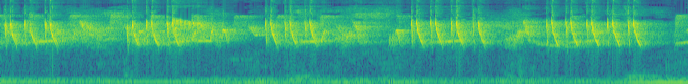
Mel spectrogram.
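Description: An olive-backed tailorbird sings rapid, machine-gun bursts of sharp, high notes, each volley lasting about a second with brief pauses between, over a faint low hum.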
